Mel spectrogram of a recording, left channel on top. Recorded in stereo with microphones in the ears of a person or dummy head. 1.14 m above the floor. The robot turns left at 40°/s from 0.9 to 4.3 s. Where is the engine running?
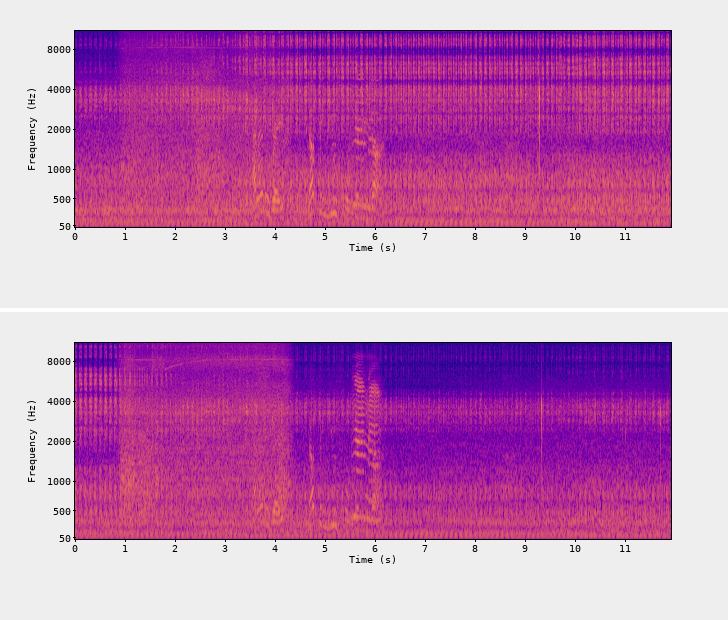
115° right; by 11.9 s 105° left.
